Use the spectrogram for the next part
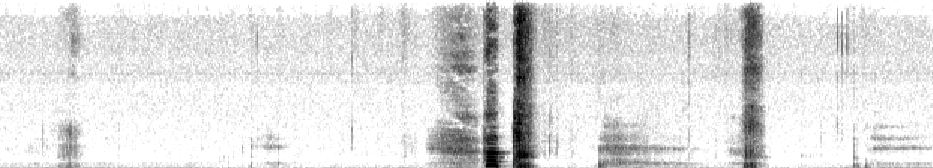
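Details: Person with a cold sneezing all day, uncovered, with snot flying: a sharp inhaled build-up, then two forceful wet sneezes and a third seconds later, with snuffly breaths.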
